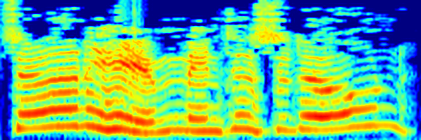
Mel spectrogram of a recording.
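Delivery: very high, loud, drawn-out echo; incredulous mocking exclamation; scoffing disbelief. A narrator's reading. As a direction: repeat it as utterly ridiculous. Beaver scoffs at Edmund's idea.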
